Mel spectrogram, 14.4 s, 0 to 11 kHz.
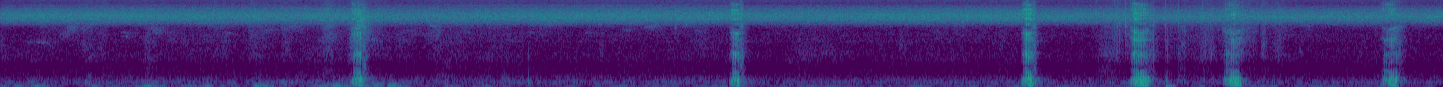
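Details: Female micro pig, kept as a pet, born September 2020, giving short low grunts scattered through the passage, single or in quick pairs, over a steady high-pitched hum.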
